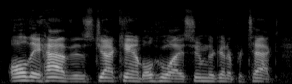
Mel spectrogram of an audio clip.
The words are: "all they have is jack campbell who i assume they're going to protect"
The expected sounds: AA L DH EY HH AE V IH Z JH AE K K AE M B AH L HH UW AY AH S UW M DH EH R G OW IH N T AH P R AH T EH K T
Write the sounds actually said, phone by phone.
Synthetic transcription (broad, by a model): AA L DH EY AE V IH Z JH AE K K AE M B L HH UW AY AH S UW M DH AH R G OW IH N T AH P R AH T EH K T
